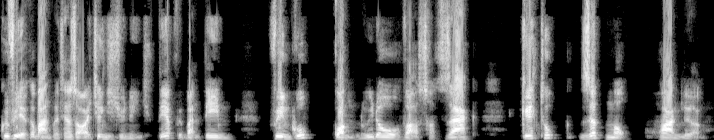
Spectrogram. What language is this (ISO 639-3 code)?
vie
